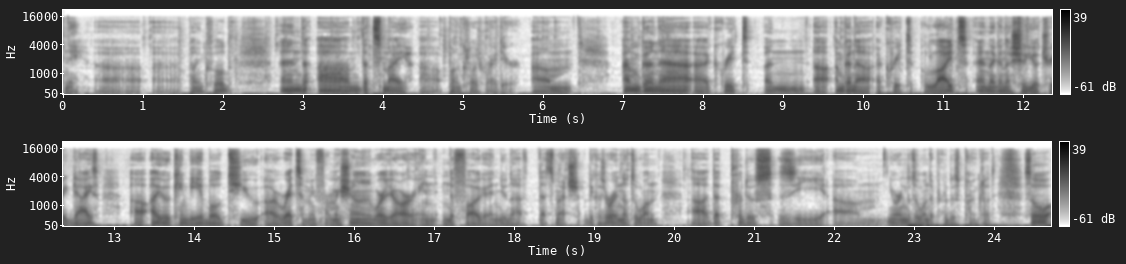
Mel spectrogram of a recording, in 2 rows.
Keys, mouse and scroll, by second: 1.0 click, 1.9 alt+click, 2.3 alt+right click, 2.6 alt+double right click, 2.6 alt+click, 3.1 alt+click, 4.1-6.7 alt+middle drag, 4.1 alt+scroll up 1, 4.9-7.2 alt+drag, 7.2-9.7 alt+drag, 9.7 click, 10.5 ctrl+space, 10.6-11.8 typing, 12.0 Return, 16.7 click, 18.6 click, 19.4 click, 20.1 click.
